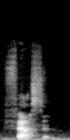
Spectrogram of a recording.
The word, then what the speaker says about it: fasten: comes between two vowels the final exception occurs when T is silent and this is often when it comes after an s in the middle of a word for example listen Castle and fasten you don't really hear the T sound at all in those words so take a look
